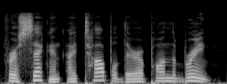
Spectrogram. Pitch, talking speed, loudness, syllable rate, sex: 145 Hz, 240 wpm, -19 LUFS, 6.2 syllables/s, male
